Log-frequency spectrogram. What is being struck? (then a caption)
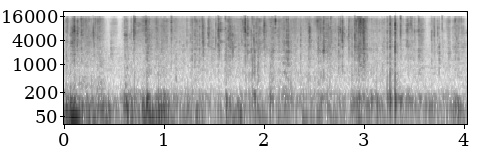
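Aluminium foil sheet. A crumpled sheet of aluminium foil is shaped and crinkled by hands close to the microphone. Dense, bright crackling and rustling come in uneven bursts over low, muffled handling thumps throughout.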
